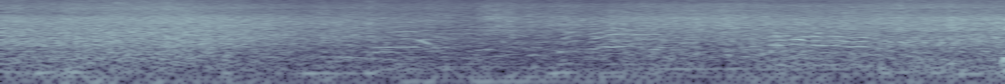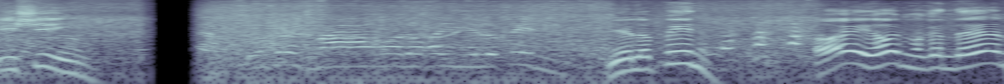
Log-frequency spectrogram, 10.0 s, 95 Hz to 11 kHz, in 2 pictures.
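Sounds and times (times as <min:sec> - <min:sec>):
wind rumbling on microphone: 0:00.0 - 0:09.0
surf washing onto sand: 0:00.0 - 0:10.0.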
